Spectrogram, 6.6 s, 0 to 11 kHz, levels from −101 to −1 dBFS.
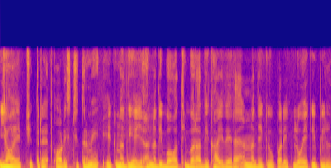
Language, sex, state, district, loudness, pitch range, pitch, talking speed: Hindi, male, Bihar, Vaishali, -17 LUFS, 145-165 Hz, 155 Hz, 255 wpm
